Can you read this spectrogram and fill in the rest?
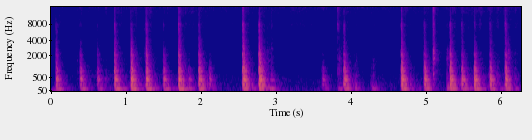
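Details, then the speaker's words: VW ID.4 with panoramic roof: sharp, hollow knocks in quick bursts whenever the drain tubes are touched, the right one worse. Loose roof drain tubes cause knocking in the trunk and rear wheel arch area over bumps. "Если кого-то беспокоит стук со стороны задних колёсных арок или в багажнике, смело можете разбирать и укреплять дренажи панорамной"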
